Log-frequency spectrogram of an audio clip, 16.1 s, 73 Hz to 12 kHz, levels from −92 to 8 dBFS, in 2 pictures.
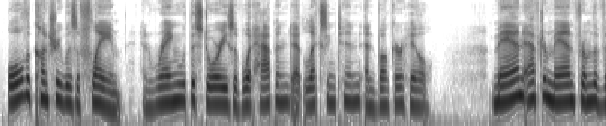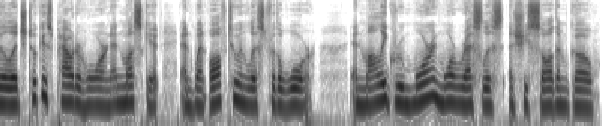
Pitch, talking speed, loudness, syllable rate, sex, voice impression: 180 Hz, 185 wpm, -17 LUFS, 4.8 syllables/s, female, very feminine, very adult-like, slightly clear, slightly calm, elegant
